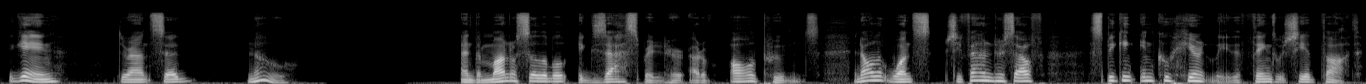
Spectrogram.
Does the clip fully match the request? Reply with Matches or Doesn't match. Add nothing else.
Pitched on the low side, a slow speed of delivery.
Matches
